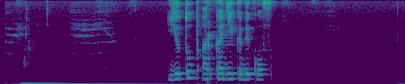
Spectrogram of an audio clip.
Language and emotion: Russian, neutral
